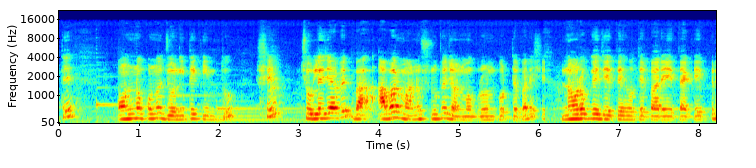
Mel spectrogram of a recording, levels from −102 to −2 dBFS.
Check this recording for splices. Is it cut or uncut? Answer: cut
